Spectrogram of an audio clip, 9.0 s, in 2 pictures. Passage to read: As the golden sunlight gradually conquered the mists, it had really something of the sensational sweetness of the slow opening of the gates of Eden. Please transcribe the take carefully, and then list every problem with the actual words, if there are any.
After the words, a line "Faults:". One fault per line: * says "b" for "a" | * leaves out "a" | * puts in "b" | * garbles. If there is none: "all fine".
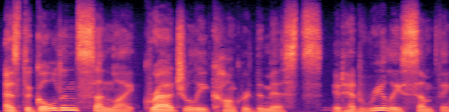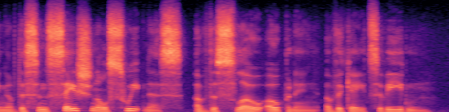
As the golden sunlight gradually conquered the mists, it had really something of the sensational sweetness of the slow opening of the gates of Eden.
Faults:
all fine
